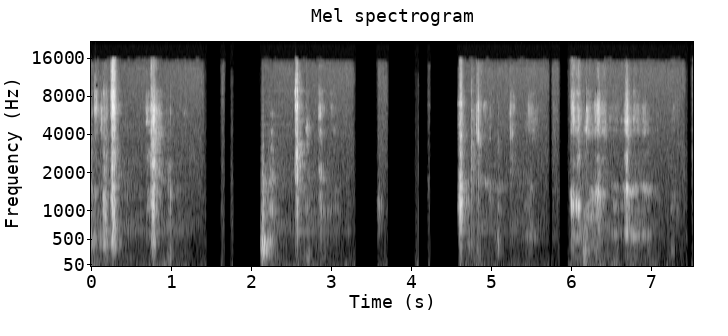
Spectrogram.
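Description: Close-miked mukbang eating sounds: wet lip smacking and chewing of potato fufu and soup-soaked meat, in four short clusters of sharp smacks separated by silences.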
